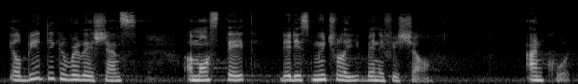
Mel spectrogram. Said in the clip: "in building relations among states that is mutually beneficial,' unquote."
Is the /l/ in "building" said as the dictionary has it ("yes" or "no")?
no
